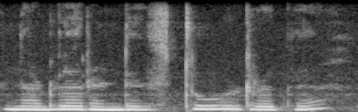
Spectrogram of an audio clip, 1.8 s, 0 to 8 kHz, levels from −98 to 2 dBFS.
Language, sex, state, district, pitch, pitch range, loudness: Tamil, female, Tamil Nadu, Kanyakumari, 220 Hz, 210-230 Hz, -14 LUFS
